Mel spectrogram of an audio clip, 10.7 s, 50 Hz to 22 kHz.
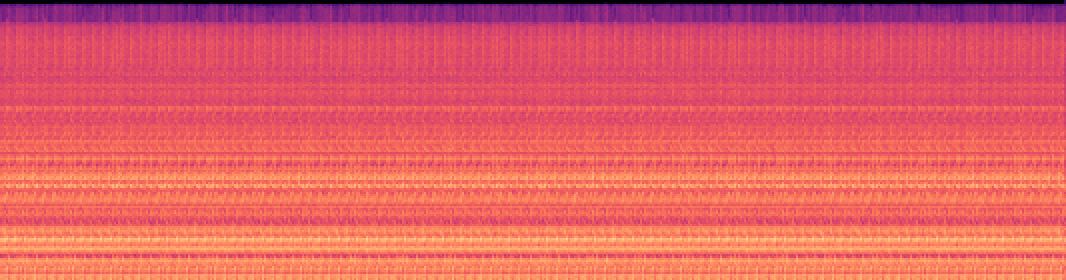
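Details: Loud, steady mechanical knocking at about 158 pulses a minute with a droning buzz: a recreated gradient-sequence noise of a GE 1.5 T MRI scanner.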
